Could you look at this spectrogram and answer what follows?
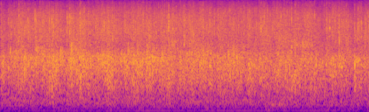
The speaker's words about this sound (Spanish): De un aplauso al Señor por eso.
